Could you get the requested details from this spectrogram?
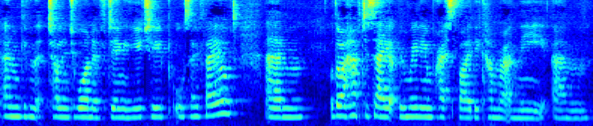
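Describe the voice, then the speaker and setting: A woman's voice: medium pitch, echoey room, low-quality recording. Chatty woman vlogging into a handheld phone. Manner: chatty, many ums, mildly disappointed. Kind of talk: casual vlog review. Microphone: phone held at arm's length.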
